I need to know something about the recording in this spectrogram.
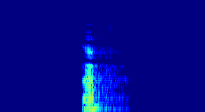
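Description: A man's single short, rising "huh?" about a second in, amid near silence.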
